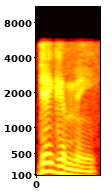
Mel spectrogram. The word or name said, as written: digamy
